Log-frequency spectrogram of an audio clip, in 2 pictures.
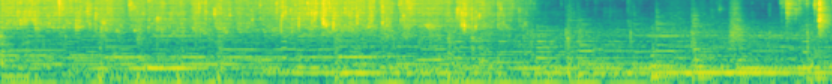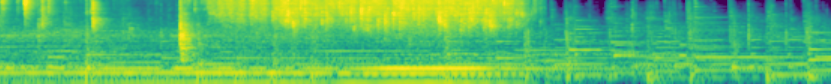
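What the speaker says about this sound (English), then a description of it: "I take it to the bathroom and spray water." Water sprays steadily from a shower in a bathroom onto indoor plants, a close, continuous hissing rush that runs almost the whole time and then cuts off near the end, with no talking.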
